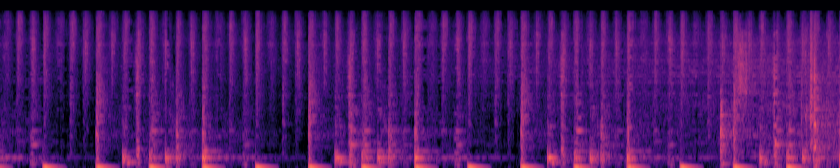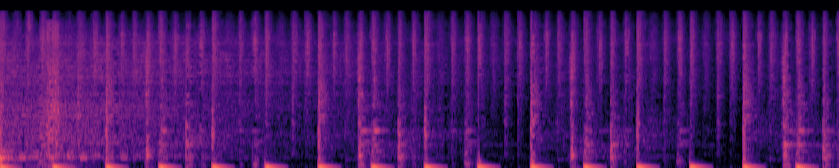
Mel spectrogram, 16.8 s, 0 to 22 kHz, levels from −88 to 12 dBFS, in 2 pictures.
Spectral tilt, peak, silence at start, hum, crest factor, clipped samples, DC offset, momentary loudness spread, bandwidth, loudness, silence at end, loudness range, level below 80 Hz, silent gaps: -3 dB/octave; -8 dBFS; 0 s; none; 22 dB; under 0.1%; under 0.1%; 7 LU; 16.5 kHz; -31 LUFS; 0 s; 4 LU; -30 dBFS; none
